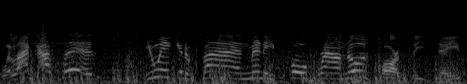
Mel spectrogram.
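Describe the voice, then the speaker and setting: A high, lively voice drawls on and on with folksy rural charm: a chatty old frontier wagon driver in a western video game. Hoofbeats and outdoor noise fill the background of the game audio. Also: male voice, normal speed.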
